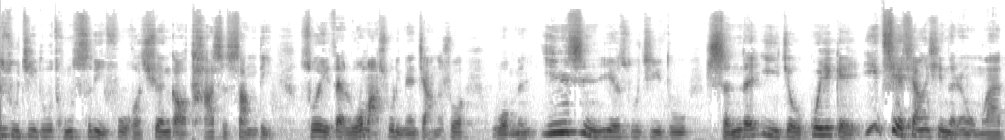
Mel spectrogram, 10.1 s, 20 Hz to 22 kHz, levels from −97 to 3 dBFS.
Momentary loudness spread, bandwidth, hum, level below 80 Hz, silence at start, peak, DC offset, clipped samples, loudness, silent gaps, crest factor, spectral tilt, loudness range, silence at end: 12 LU; 16 kHz; none; -72 dBFS; 0 s; -14 dBFS; under 0.1%; under 0.1%; -32 LUFS; none; 18 dB; -5 dB/octave; 5 LU; 0 s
